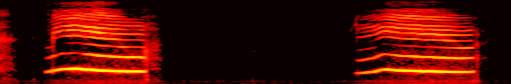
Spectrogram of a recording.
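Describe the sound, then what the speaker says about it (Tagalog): Two long, rising-then-falling meows from a cat following someone through a backyard garden, close and distinct, separated by a few seconds of silence. "Ayan, nakasunod sa akin yung pusa."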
